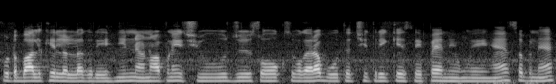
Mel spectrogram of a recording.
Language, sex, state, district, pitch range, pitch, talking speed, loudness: Hindi, female, Haryana, Jhajjar, 160-170 Hz, 165 Hz, 205 wpm, -19 LUFS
